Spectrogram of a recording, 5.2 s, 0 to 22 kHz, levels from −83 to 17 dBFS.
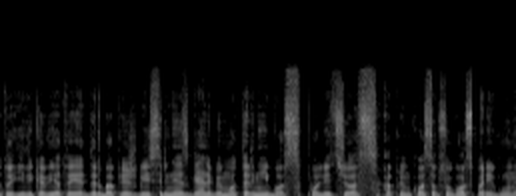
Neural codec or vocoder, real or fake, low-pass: codec, 44.1 kHz, 7.8 kbps, Pupu-Codec; fake; 14.4 kHz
